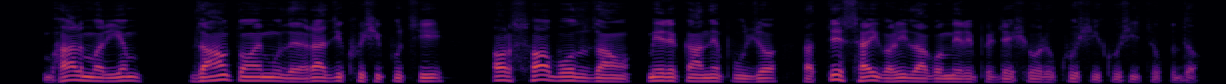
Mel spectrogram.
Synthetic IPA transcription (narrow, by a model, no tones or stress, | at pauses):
bʱaːlmɐɾɪjəm | d͡zãːũt̪ɔ̃ɛ̃mʊ̃lɛɾaːd͡zikʰʊʃipʊt͡sʰi | ɔɾsɔboːld͡zãːũmeːɾɛkãːnɛ̃pud͡ʒɔt̪at̪eːsaːiɡʱɐɭilaːɡɔmeːɾepeːʈɛʃoːɾukʰʊʃikʰʊʃit͡sʊkd̪ɔ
